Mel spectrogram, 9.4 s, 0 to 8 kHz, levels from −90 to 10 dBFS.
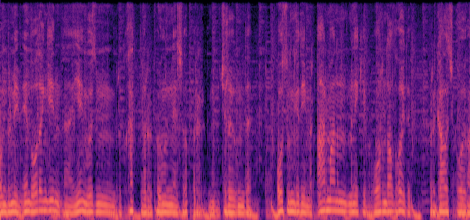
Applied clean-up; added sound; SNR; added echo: none; none; none; none.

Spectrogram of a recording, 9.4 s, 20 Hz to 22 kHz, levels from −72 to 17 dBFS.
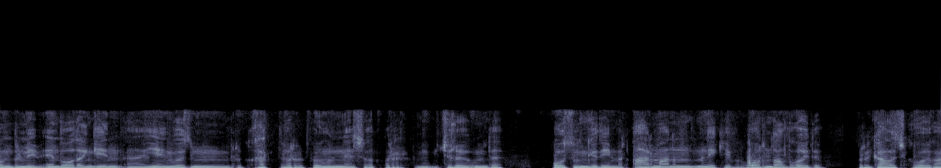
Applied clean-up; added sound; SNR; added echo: neural mask model Resemble Enhance denoiser.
